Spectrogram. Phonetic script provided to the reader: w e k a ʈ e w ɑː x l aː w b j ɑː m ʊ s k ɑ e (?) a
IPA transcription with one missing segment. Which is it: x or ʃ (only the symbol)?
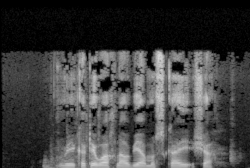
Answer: ʃ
